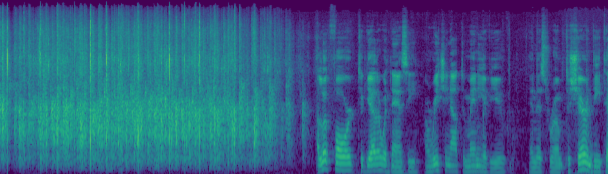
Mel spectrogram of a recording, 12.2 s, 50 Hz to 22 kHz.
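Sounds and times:
room full of people applauding: 0.0s - 6.2s
speech: 6.4s - 12.1s.

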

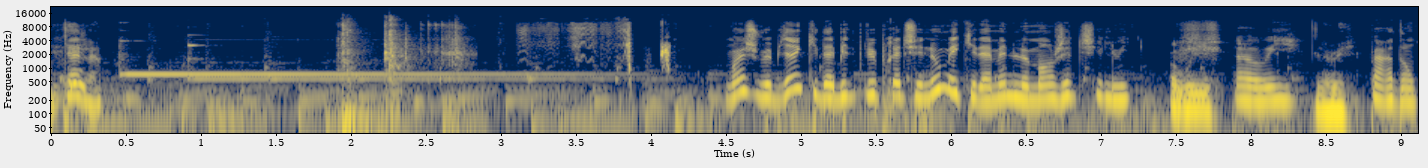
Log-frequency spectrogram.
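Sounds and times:
speech: 0.1s - 0.5s, 4.5s - 9.1s
doorbell ringing with a sustained electronic tone: 0.4s - 3.4s.

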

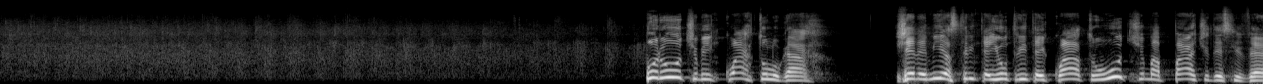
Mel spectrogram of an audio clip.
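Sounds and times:
large audience clapping: 0.0s - 6.9s
speech: 6.5s - 8.2s, 9.0s - 12.6s.

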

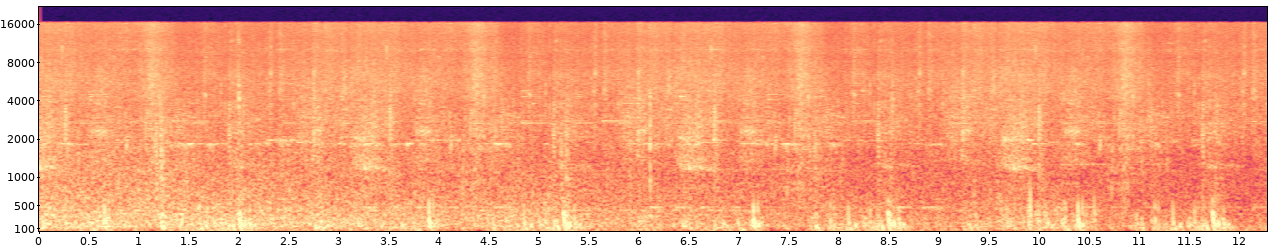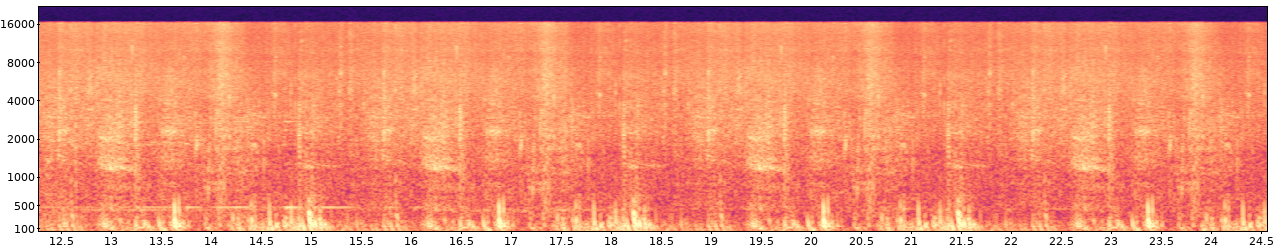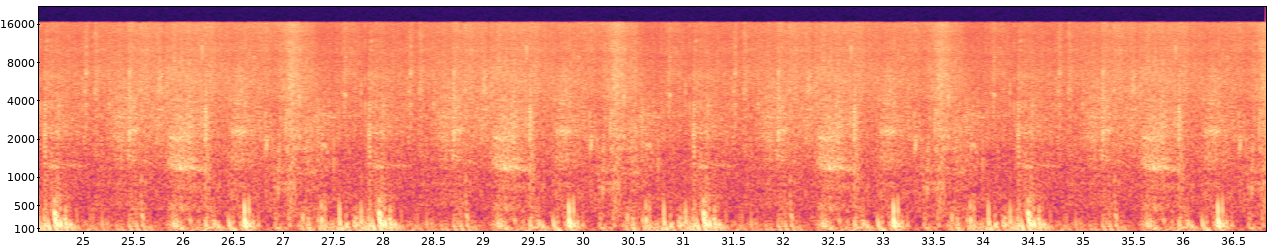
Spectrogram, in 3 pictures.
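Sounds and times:
faint voices: 0.0s - 17.6s
continuous open-air hiss: 0.0s - 36.8s
sharp clopping hoofbeats on a high mountain hiking trail: 0.0s - 36.8s.

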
